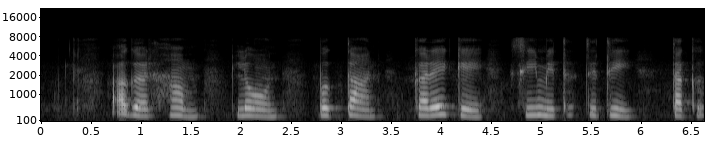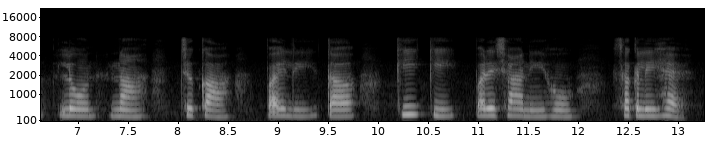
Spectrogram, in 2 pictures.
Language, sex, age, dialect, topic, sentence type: Magahi, female, 18-24, Western, banking, question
